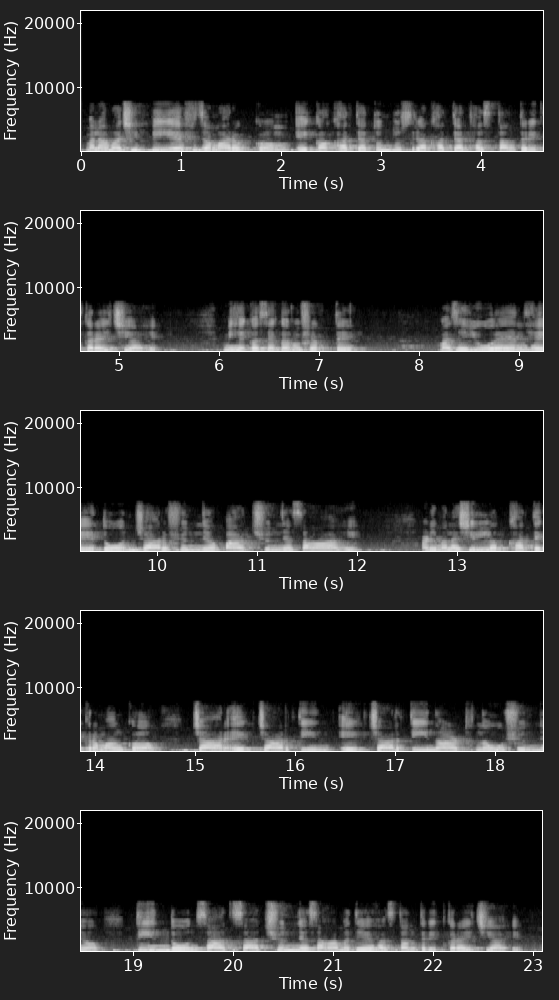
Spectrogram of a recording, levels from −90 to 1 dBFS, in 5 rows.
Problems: background sounds at intervals, background conversations at intervals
